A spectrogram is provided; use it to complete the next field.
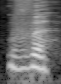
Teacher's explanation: V, tapi dari pita suara, v. Jadi berasa tuh pita suaranya ngebunyi.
